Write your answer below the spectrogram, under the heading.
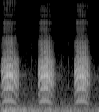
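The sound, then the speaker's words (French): Raven calls, softer than a carrion crow's: three hoarse, evenly spaced caws, each about a third of a second long, repeated at a steady rhythm with short quiet gaps between them. “Alors le corbeau, c'est plus doux. Le corbeau, c'est...”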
